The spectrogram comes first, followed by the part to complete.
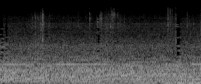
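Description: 2009 Carrier Comfort four-ton heat pump running in cool mode: the steady hum of its Copeland scroll compressor under the rush of the condenser fan, with a faint steady whine.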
